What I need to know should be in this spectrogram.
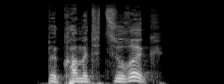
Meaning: second-person plural subjunctive I of zurückbekommen
- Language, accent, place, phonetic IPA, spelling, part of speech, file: German, Germany, Berlin, [bəˌkɔmət t͡suˈʁʏk], bekommet zurück, verb, De-bekommet zurück.ogg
